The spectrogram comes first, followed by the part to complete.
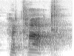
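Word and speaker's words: פָּתַח: another word that's starts with the letter p's pronounce Patak and this means to open wide springing open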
